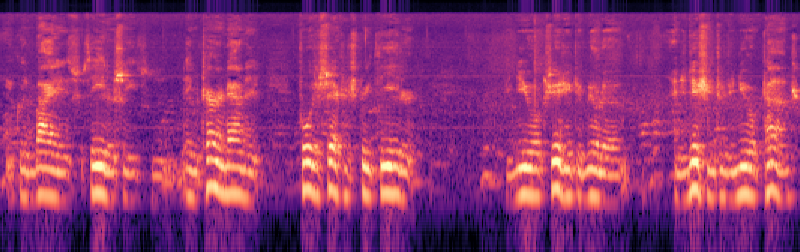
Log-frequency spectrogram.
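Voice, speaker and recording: An older man from southwest Virginia with an Appalachian accent, casually recounting memories in a folksy, halting way. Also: medium pitch, fairly even intonation, warm tone, roomy sound, poor audio. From southwest Virginia, United States. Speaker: interviewee recounting local memories. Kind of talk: casual oral-history reminiscing.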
